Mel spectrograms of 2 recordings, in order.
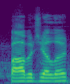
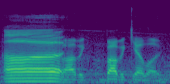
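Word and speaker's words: Barbagallo: So definitely Barbagello, did I say it right? Barbagello. Barbagello, alright. Barbagello.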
